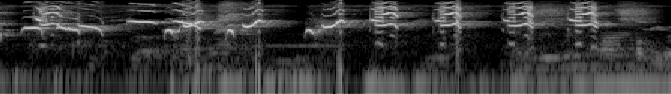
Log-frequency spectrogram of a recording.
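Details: Oriental magpie-robin song in a fast, tightly packed style, used as a lure to get reluctant magpie-robins to sing. Rapid bursts of high chattering, trilled and slurred notes come about three per second, with short gaps between them.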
